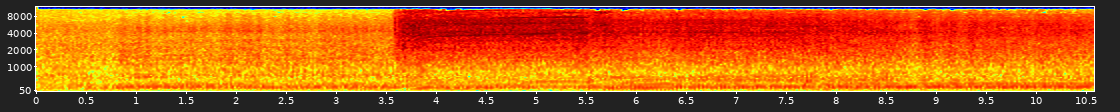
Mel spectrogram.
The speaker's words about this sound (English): As 24 engines roar to life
